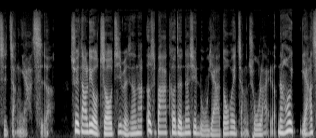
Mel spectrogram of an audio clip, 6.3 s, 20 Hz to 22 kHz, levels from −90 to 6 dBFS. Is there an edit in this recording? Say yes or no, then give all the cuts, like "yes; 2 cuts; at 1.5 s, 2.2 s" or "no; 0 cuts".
no; 0 cuts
